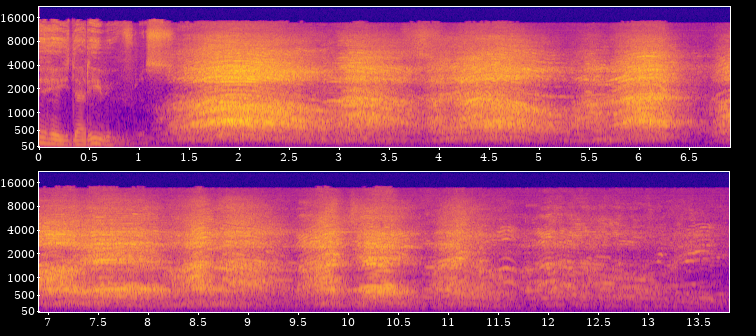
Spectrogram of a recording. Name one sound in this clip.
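A man speaks loudly with feeling through a microphone.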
